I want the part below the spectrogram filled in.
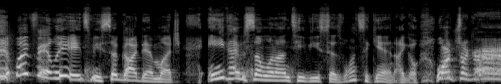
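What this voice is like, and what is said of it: Usual voice. Nothing is said of it.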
